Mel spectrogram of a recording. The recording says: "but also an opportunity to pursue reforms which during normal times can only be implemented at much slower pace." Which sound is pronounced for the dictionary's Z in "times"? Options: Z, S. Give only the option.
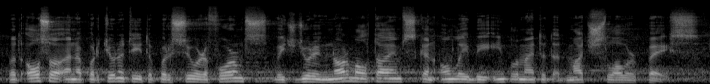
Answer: S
